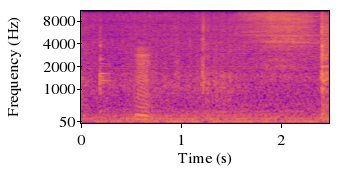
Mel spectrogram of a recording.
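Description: Low, steady background hum with one short murmured vocal sound about half a second in and a couple of faint clicks.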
